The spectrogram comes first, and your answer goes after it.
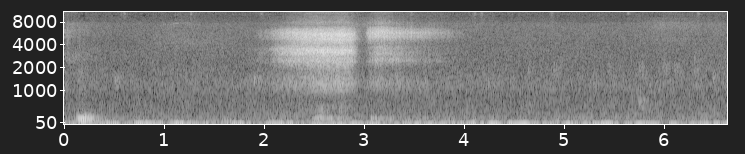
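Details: Acorn, a 14-year-old pit bull rescued from the Cuyahoga County Animal Shelter, sleeping deeply; one breathy, hissing snore swells and fades midway through an otherwise quiet stretch.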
